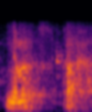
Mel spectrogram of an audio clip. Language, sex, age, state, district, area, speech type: Gujarati, male, 30-45, Gujarat, Kheda, urban, conversation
